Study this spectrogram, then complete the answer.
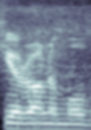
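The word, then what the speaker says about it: Gerónimo: wasn't it yeah yeah geronimo your animal isn't the isn't that g pronounced like the h yes geronimo or for them it's your animal but every time i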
